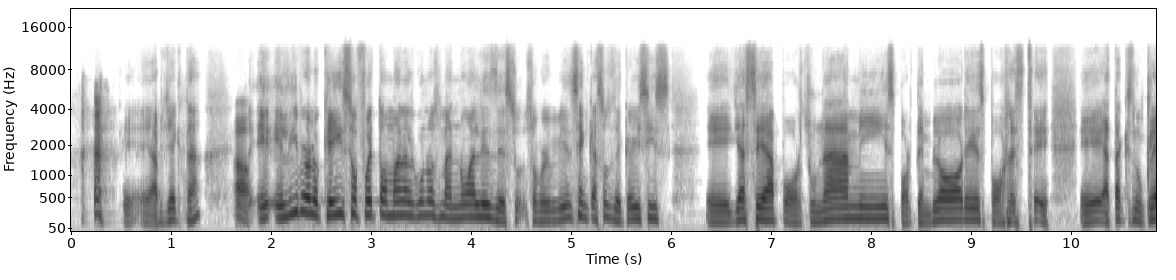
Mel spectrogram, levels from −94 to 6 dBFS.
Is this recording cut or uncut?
cut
